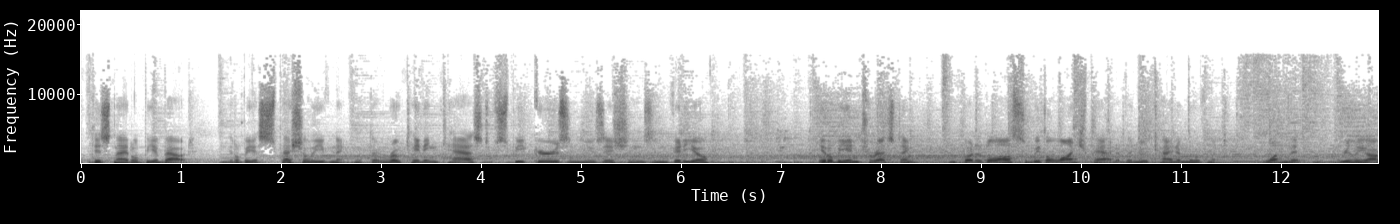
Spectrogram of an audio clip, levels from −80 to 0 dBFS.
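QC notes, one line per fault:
No technical fault can be heard anywhere in the signal.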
